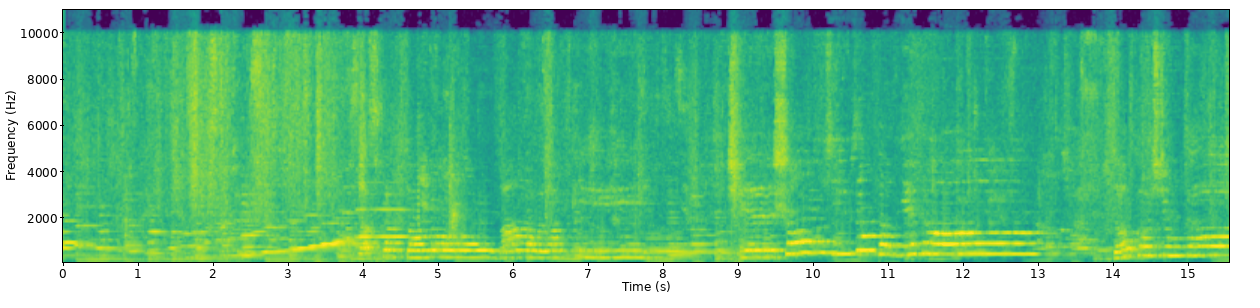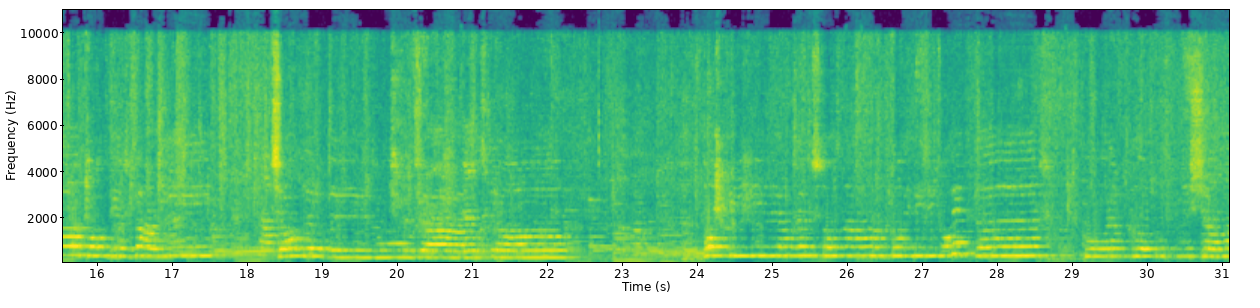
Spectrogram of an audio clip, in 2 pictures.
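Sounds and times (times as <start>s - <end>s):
instrumental backing with bass: 0.0s - 31.0s
girl singing into a microphone: 3.8s - 23.3s, 24.0s - 31.0s.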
